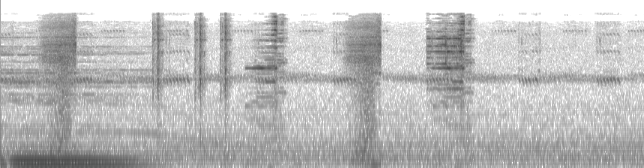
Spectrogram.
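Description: Game menu sounds click and chime as selections change.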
